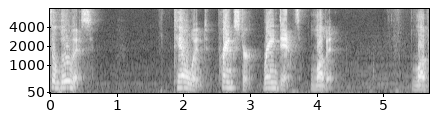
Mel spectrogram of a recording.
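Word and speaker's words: Illumise: Illumis. I know you pronounce this in a French way. I don't give a shit about French people. It's Illumis.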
